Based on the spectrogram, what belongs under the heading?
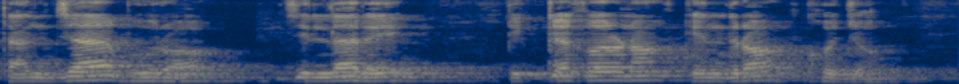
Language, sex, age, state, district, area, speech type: Odia, male, 18-30, Odisha, Khordha, rural, read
